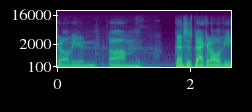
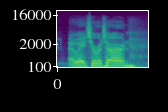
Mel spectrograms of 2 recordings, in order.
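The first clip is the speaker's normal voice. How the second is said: very high, loud shouted call; 9 semitones higher, 6 dB louder than usual. Voicing a character who calls after the departing party: shouting as Harshnag. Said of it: "he shouts out".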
